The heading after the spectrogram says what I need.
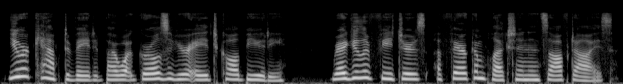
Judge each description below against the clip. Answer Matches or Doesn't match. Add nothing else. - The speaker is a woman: Matches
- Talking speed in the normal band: Matches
